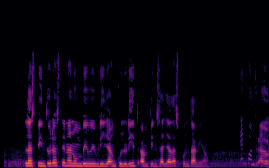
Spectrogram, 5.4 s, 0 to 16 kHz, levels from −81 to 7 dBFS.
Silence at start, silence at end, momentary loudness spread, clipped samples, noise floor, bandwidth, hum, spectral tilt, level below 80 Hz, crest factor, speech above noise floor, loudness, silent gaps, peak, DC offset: 0.5 s; 0 s; 14 LU; under 0.1%; -58 dBFS; 11.5 kHz; none; -4.5 dB/octave; -84 dBFS; 20 dB; 30 dB; -28 LUFS; none; -8 dBFS; under 0.1%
